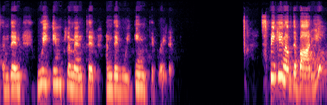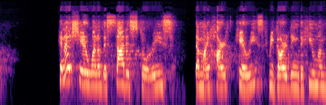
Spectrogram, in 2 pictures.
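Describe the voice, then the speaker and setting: A woman from Cuba preaching a sermon as pastor, with emphatic swells and hushed drops. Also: medium pitch, slightly rough, muffled recording.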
